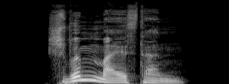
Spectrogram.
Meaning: genitive singular of Schwimmmeister
- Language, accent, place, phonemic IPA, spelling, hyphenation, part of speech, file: German, Germany, Berlin, /ˈʃvɪmˌmaɪ̯stɐn/, Schwimmmeistern, Schwimm‧meis‧tern, noun, De-Schwimmmeistern.ogg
